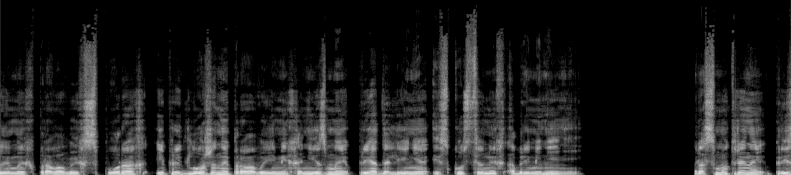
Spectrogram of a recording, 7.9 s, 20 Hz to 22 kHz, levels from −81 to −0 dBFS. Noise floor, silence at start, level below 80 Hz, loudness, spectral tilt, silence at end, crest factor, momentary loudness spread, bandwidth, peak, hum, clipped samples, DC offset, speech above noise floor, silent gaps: under -90 dBFS; 0 s; -54 dBFS; -18 LUFS; -5 dB/octave; 0 s; 14 dB; 4 LU; 19.5 kHz; -4 dBFS; none; under 0.1%; under 0.1%; over 73 dB; 5.87-6.93 s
